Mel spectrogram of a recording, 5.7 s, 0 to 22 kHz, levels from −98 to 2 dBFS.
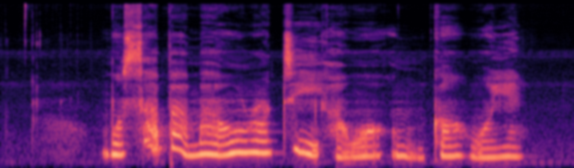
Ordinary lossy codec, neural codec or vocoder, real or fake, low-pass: none; none; real; none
